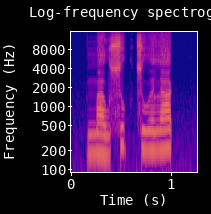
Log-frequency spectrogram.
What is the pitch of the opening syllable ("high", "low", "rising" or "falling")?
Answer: low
